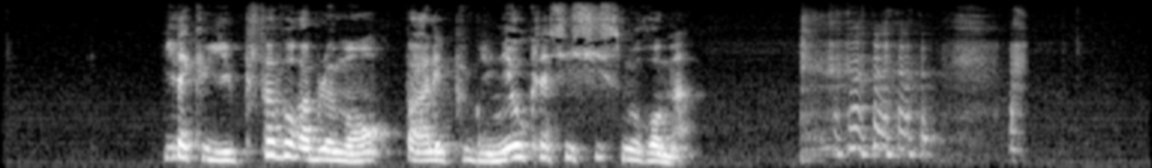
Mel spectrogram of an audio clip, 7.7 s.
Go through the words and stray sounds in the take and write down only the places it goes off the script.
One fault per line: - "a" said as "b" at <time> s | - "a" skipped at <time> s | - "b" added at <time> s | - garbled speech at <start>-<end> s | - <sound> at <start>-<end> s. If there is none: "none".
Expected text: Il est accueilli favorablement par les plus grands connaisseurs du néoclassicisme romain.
- "est" skipped at 1.2 s
- "grands connaisseurs" skipped at 3.2 s
- laugh at 5.3-6.9 s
